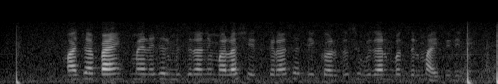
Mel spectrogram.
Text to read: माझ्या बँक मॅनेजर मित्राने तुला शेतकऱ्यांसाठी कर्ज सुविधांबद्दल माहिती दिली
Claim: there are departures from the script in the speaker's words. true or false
true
